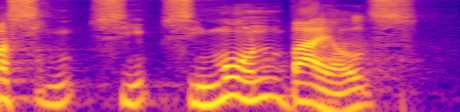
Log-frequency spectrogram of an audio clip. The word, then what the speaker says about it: Simone Biles: Ella se llama Simone Biles, así es como se pronuncia.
